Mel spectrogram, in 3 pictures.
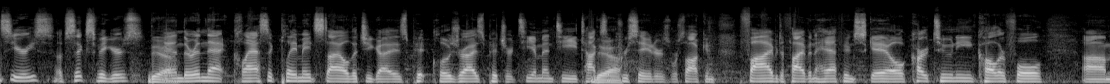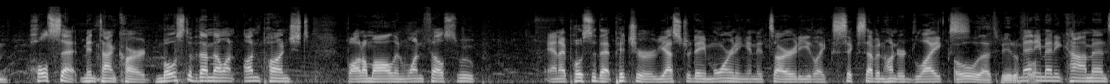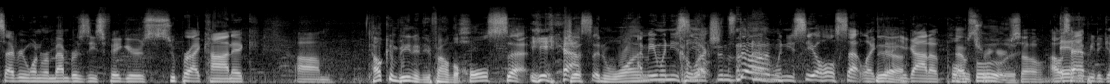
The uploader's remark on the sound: We are live at Astronomicon.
